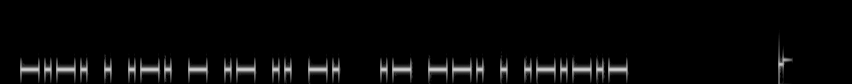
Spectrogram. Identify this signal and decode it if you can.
Morse code, heard as a keyed tone, about 20 wpm, 700 Hz. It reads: CERTAIN AGE.
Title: Sentences from Top 1000 Words - Review Part 3 - 20wpm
